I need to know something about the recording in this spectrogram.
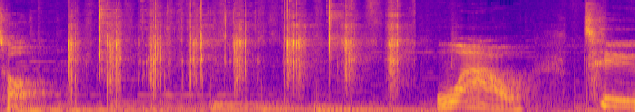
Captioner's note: pepper cracking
